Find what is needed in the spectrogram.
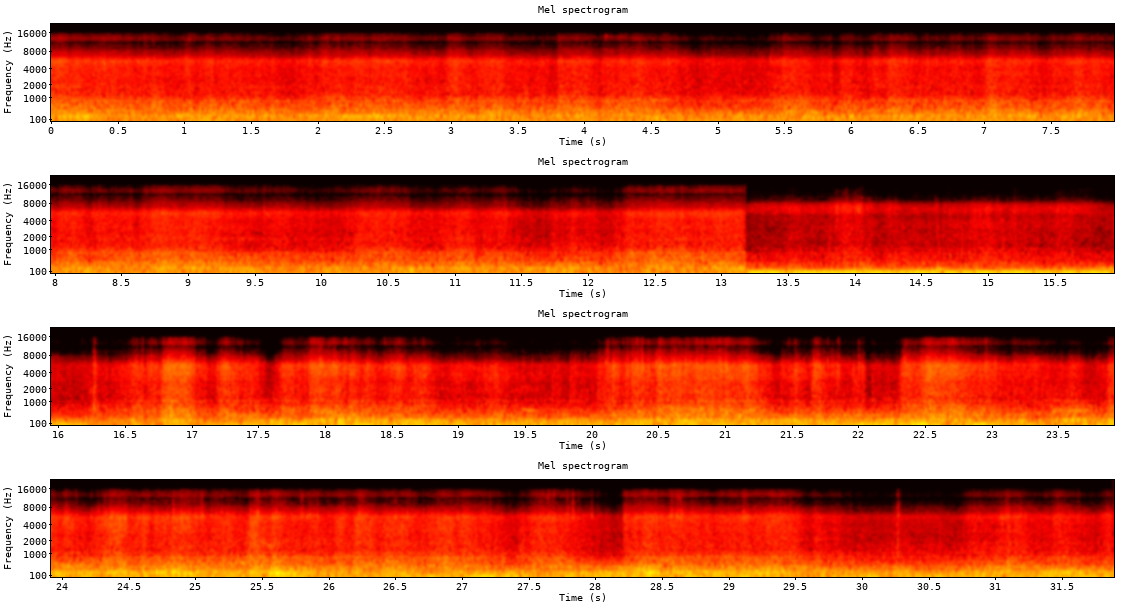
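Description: Hurricane-force tropical cyclone wind and heavy rain lashing a car, a continuous loud rush of wind and rain. About thirteen seconds in it grows louder, with a deep rumble of wind buffeting the microphone, then comes in uneven gusts.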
